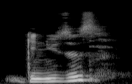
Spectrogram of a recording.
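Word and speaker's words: Genisys: Sag's, wie wird er ausgesprochen? – Genüses.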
